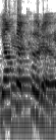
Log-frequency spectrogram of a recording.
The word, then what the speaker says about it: Yaphet Kotto: Yaphet Kotto.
